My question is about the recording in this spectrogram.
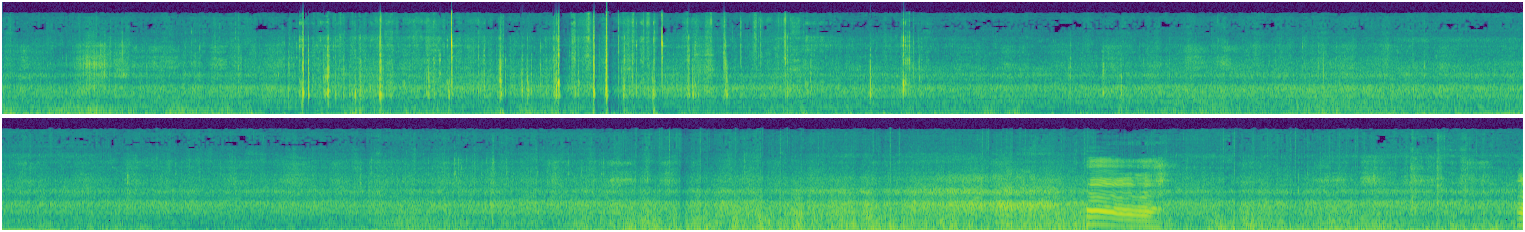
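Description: Wind and road noise on a chest-mounted action camera while riding a bicycle on a paved road, with a run of sharp clicks and rattles in the first third. The noise grows louder about two-thirds of the way through, and a short voice-like call sounds near the end.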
